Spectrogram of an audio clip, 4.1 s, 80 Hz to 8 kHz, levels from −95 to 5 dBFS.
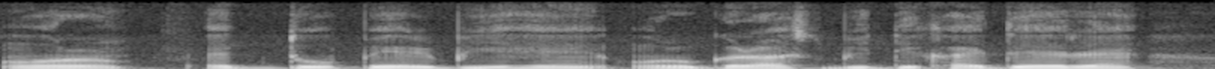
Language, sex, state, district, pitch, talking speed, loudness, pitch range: Hindi, male, Arunachal Pradesh, Papum Pare, 125 Hz, 175 wpm, -14 LUFS, 120-125 Hz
